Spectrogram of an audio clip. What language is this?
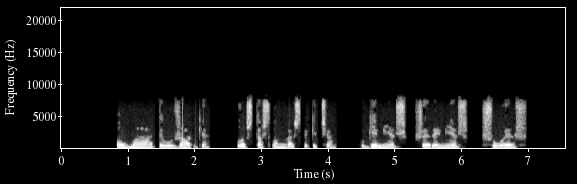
Mari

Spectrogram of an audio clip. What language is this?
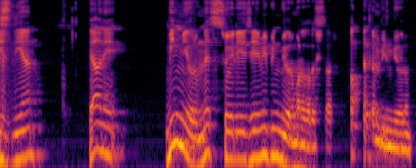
Turkish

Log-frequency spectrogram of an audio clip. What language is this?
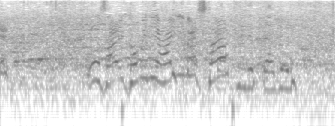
Japanese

